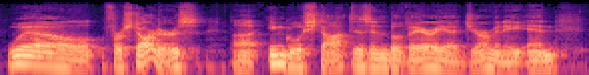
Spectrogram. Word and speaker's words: Ingolstadt: We'll talk about him a lot next week because there's things to say, but we need to rush off to Ingolstadt. Did I say that right? – You did. – Ingolstadt.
